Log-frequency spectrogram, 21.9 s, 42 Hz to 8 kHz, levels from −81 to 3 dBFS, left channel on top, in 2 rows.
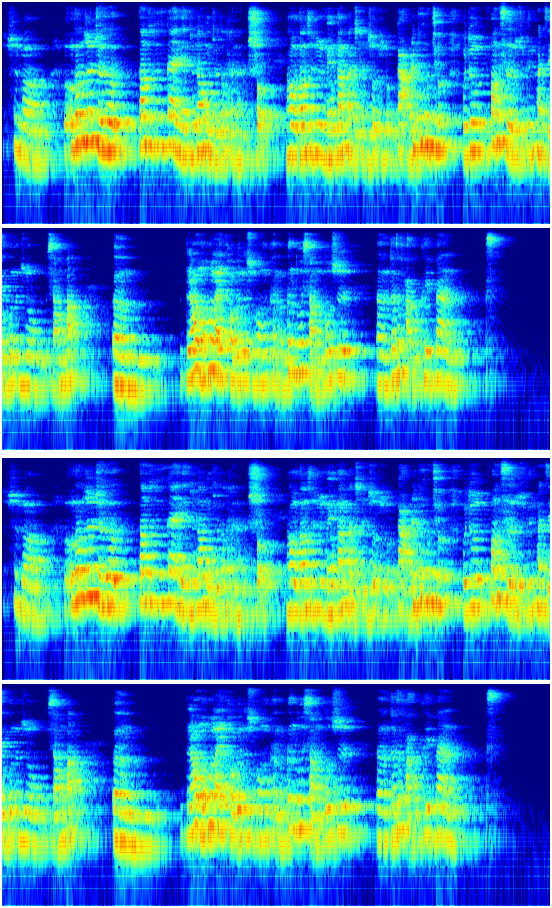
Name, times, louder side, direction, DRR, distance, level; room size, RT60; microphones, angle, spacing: voice 1, 0.1-0.8 1.2-2.4 2.7-5.3 5.7-12.5 13.2-14.1 14.6-17.9 18.4-20.0 20.6-20.7, left 1 dB, 65° left, -2 dB, 2.8 m, -22 dB
15.5 x 7.0 x 6.4 m, 1.4 s
head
